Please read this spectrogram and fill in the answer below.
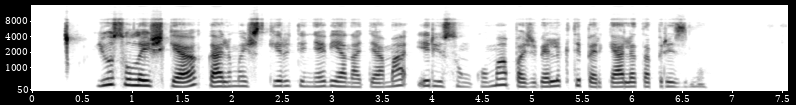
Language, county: Lithuanian, Alytus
